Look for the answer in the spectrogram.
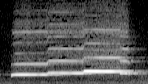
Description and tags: Flute from the iron age
iron, age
